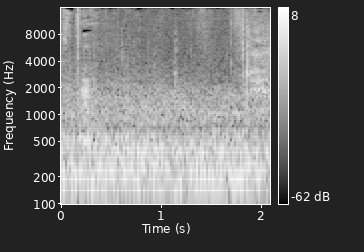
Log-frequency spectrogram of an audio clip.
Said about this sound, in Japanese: 例えばじゃあ今僕運転してるんですけど目の前に車があるんですけども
